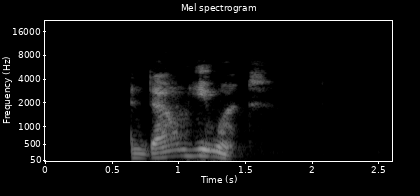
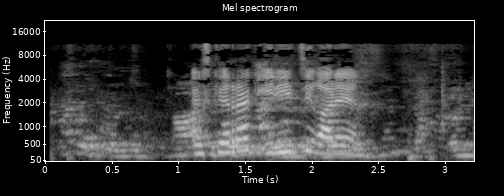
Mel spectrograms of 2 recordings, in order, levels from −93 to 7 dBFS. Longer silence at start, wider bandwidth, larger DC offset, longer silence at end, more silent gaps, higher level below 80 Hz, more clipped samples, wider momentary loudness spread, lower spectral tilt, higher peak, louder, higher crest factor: first, 0.65 s vs 0.1 s; second, 7.2 kHz vs 11.5 kHz; neither; first, 0.95 s vs 0 s; neither; second, -86 dBFS vs -62 dBFS; neither; second, 18 LU vs 22 LU; about the same, -4.5 dB/octave vs -3.5 dB/octave; second, -22 dBFS vs -4 dBFS; second, -40 LUFS vs -18 LUFS; about the same, 22 dB vs 18 dB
